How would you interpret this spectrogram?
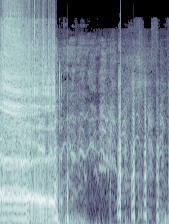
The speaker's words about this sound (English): Every episode has to have … burping.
